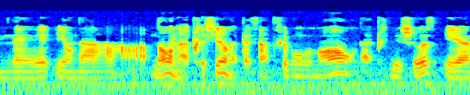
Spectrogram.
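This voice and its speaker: A man at a fairly quick pace. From France, Auvergne. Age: 30s. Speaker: micromobility company manager. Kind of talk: interview.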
